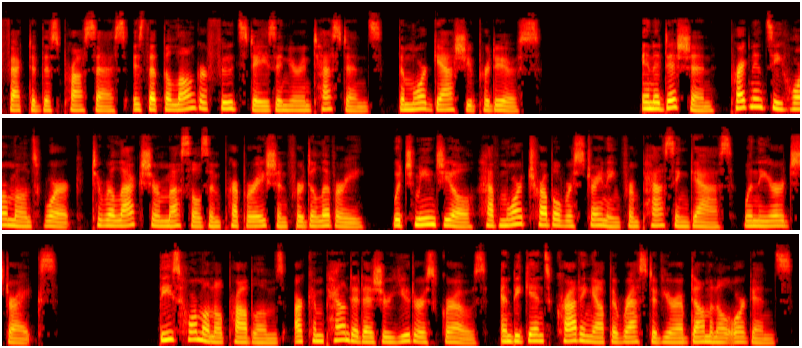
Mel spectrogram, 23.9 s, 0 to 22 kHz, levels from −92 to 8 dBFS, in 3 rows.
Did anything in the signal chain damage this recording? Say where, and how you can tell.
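No, nothing along the way seems to have harmed this audio, and it sounds just as it should at every point you could check.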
